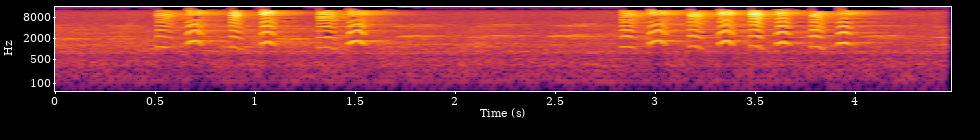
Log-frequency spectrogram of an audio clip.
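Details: Tiny, energetic female Maltese puppy in a small room making two bursts of thin, squeaky, rising-falling yips, about six quick notes each, separated by a second of quiet.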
